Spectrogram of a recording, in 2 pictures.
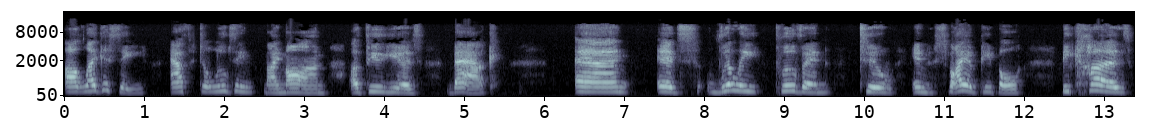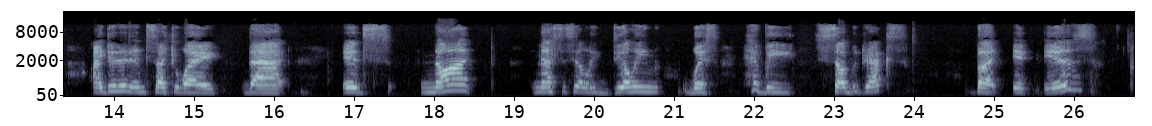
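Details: Adult woman speaking; Dysarthria (cerebral palsy).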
